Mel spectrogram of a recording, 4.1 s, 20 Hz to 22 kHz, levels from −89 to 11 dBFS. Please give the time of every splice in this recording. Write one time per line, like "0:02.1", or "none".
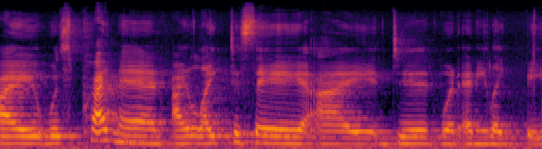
none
